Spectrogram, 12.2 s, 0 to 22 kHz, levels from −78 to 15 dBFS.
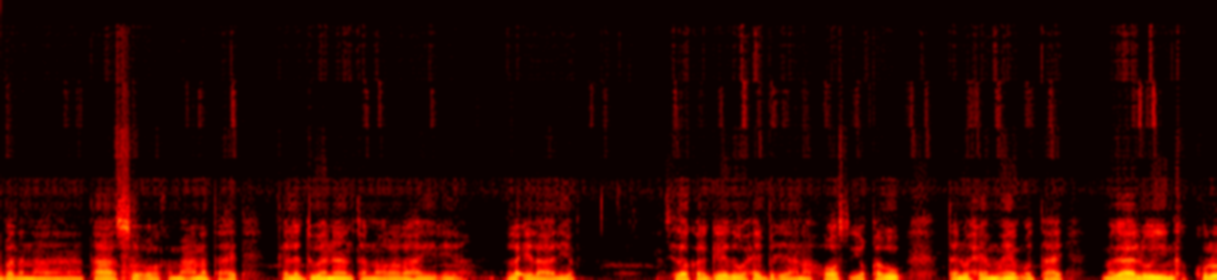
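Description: Throughout the speech, the sound is rough, grainy and noisy in texture. This is likely Opus compression in its music mode, at a low rate near 16 kbps. Starved bands are filled with folded or noise energy. The damage is plainly audible.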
